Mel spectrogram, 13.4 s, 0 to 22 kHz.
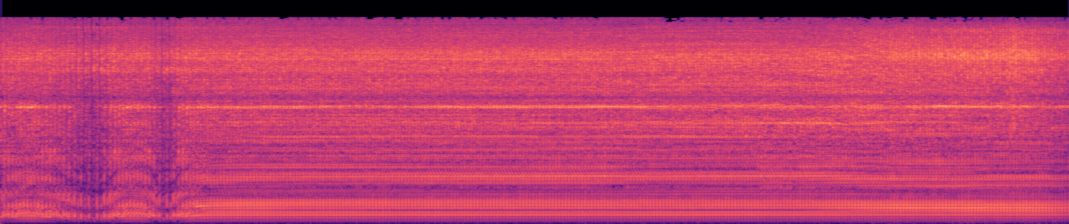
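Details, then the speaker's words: Rebuilt Stuart 10V steam engine on compressed air, tight spot at bottom of stroke: rapid rattling machine-gun knock about three times a second; one crankshaft main bearing sits higher than the other, fixed by shimming. "listen to how the engine runs it sounds like a machine gun and it's not supposed to sound like that"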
